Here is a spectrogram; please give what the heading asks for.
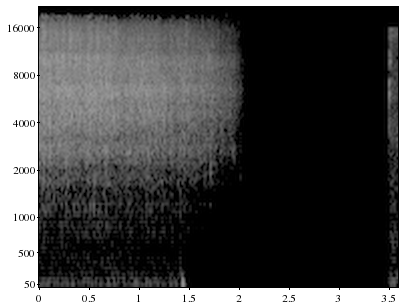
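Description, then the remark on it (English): Steady, dense sizzling of battered fish nuggets frying in hot vegetable oil on the stove, loud, with a soft thump partway through, then it cuts to silence before the sizzle briefly returns. “Batter each nugget generously and carefully fry them on the stove using vegetable oil.”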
